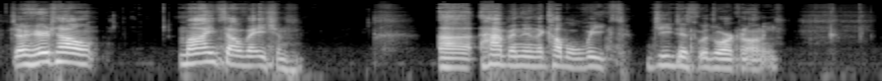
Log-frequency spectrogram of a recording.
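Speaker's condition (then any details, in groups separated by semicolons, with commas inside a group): Cerebral palsy; from birth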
